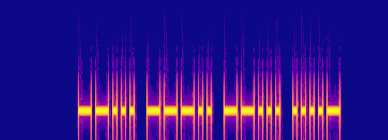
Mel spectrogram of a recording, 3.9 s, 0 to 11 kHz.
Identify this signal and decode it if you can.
Morse code, heard as a keyed tone, about 28 wpm, 700 Hz. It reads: 7874
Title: Common Cut Numbers - 4-Digit 28wpm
